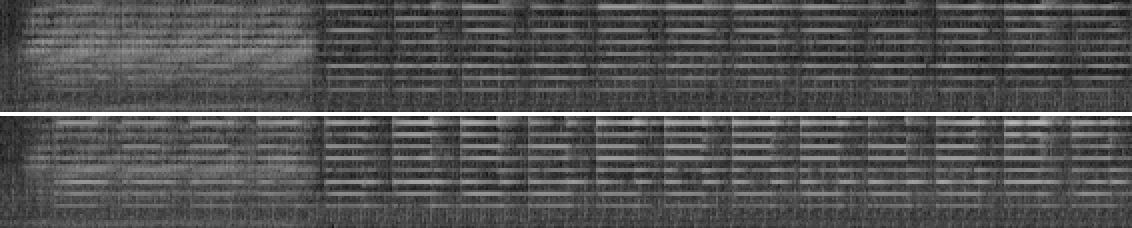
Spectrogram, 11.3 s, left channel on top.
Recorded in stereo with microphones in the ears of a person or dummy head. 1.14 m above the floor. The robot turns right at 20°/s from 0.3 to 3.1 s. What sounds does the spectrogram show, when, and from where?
0.5 s an alarm clock: 155° right, 1.5 m; by 11.2 s 105° right, 1.5 m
